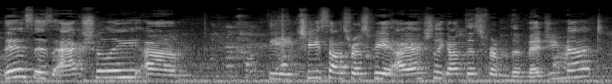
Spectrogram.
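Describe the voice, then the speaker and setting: Home cook, woman, a bit higher voice, stuffy from allergies, casual and rambling; distant camera mic, roomy kitchen echo. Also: measured pace. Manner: chatty, relaxed, lots of ums and asides. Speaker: home cook showing a recipe. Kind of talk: casual cooking demo. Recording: echoey room, distant mic, hiss.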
